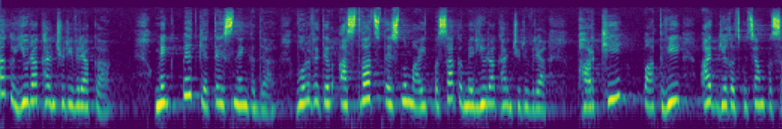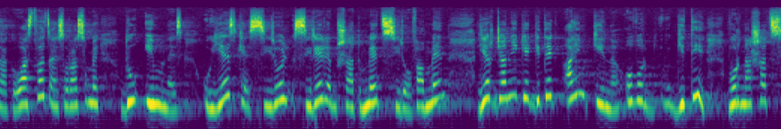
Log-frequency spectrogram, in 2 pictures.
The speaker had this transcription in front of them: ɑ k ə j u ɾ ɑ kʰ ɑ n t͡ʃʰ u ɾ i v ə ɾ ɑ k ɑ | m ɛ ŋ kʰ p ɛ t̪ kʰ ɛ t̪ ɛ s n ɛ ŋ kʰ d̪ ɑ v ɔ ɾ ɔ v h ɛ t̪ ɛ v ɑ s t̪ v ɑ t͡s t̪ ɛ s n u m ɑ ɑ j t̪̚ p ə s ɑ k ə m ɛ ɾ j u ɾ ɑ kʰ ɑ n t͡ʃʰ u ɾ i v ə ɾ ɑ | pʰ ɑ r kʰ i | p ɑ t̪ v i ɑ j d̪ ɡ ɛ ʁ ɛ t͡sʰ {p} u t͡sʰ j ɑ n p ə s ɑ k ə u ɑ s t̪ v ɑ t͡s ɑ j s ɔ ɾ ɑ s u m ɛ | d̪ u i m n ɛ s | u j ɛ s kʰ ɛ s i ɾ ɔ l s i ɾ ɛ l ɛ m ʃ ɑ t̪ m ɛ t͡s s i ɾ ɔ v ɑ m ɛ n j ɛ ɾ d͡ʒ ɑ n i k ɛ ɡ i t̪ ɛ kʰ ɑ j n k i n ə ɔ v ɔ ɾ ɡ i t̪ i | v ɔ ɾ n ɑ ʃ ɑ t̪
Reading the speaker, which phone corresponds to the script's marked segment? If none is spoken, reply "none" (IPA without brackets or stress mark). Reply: k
